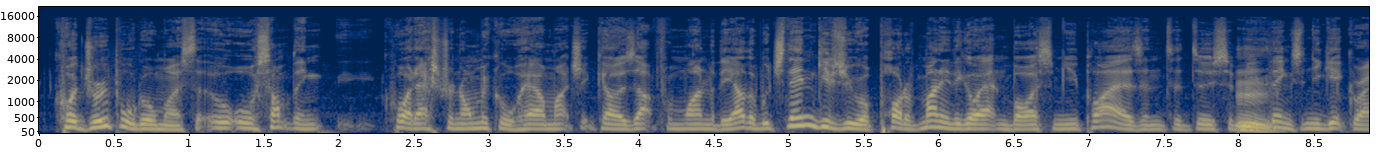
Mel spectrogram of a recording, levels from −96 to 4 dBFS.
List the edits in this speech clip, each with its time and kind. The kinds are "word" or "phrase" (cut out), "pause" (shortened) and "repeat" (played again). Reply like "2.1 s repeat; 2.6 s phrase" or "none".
none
